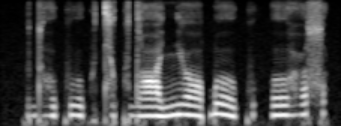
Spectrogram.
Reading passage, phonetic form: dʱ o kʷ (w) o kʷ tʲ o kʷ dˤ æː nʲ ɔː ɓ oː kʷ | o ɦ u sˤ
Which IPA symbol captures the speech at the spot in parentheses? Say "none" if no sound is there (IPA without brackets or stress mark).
w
